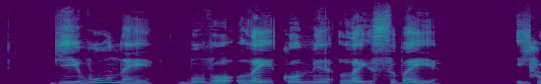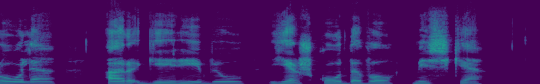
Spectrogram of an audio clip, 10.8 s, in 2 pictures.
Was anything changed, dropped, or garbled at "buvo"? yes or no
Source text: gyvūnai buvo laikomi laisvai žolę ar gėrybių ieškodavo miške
no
